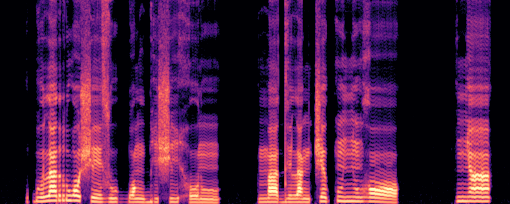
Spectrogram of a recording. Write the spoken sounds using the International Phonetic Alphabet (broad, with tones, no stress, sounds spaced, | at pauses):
ɓ ʊ˨˦ l a˦ r w ɔ˦ ʃ eː˨ z uː˨ ɡ͡b ɔ˨ ŋ ɡ͡b i˨ ʃ i˨ h o˨ ɾ ũ˨ | m a˨ d ɪ˨ l a˨ ŋ t͡ʃ ɛ˦ kʷ ũ˦ ɲ ũ˦ ɣ ɔ˦˨ | ɲ ã˦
